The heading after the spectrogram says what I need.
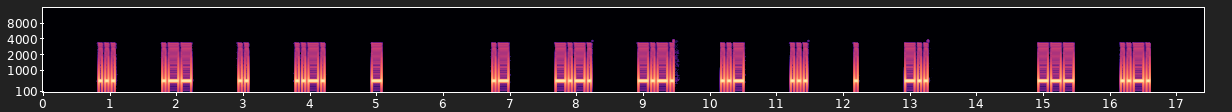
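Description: Morse code, heard as a keyed tone, about 25 wpm, spaced as for 10 wpm, 550 Hz. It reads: SWIFT ACCUSED OF
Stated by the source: Morse code news headlines broadcast, opening with vvv.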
